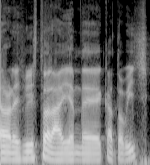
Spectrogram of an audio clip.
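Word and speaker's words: Katowice: habéis visto el de catovic catovic catovic Como cada uno lo dice una manera yo katovice lo podemos decir así pronunciado y Bueno la verdad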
